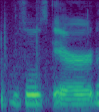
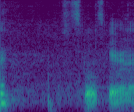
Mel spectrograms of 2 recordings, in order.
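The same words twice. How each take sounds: First: High, hammed-up frightened voice; mocking fear, pitched up; mock scared. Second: Whispered, mocking fear; hammed-up frightened whisper; mock scared whisper. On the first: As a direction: mimic a cowering heckler. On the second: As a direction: breathe it like a cowering heckler.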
